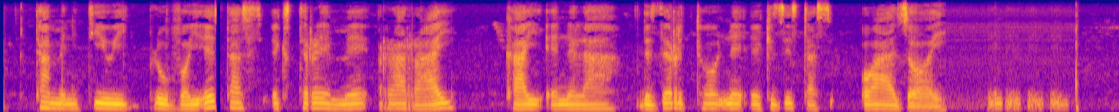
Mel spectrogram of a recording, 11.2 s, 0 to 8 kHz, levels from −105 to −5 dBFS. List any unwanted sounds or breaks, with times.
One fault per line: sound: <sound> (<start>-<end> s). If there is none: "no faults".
sound: dropout (2.2-2.2 s)
sound: laugh (9.9-10.7 s)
